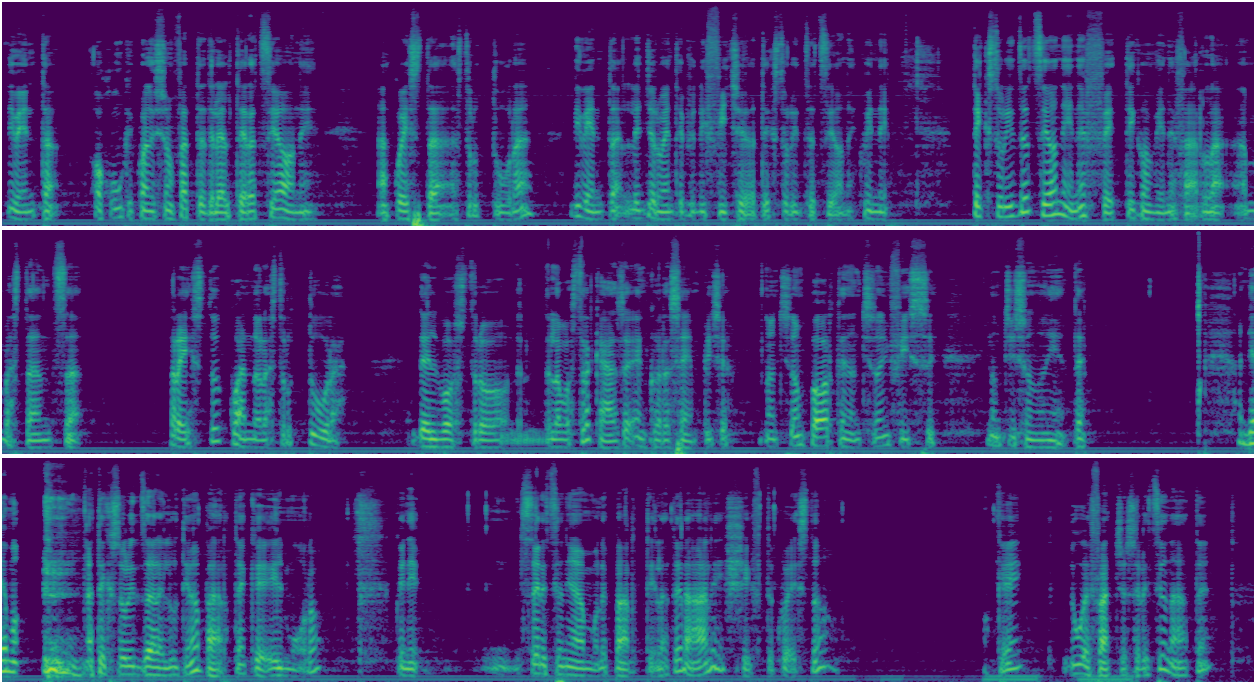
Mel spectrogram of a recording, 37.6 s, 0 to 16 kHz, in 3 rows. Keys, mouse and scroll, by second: 2.5-4.4 middle drag, 5.1 middle click, 7.9-10.1 middle drag, 12.9-14.9 middle drag, 19.8-21.7 middle drag, 24.9-26.7 middle drag, 29.8 right click, 30.6-31.6 middle drag, 32.7-34.5 right drag, 33.5-35.3 middle drag.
